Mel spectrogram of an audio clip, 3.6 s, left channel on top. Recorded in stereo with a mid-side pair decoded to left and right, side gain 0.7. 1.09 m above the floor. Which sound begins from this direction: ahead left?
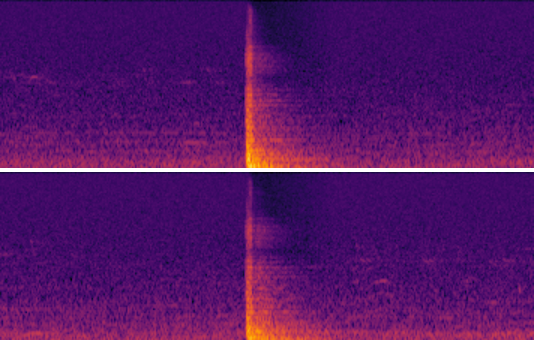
Knocking, at 1.6 s.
